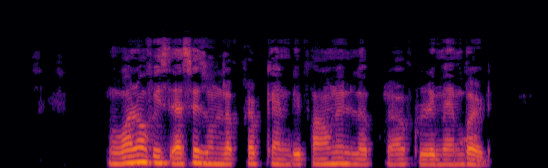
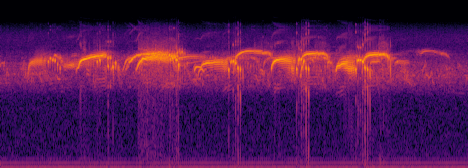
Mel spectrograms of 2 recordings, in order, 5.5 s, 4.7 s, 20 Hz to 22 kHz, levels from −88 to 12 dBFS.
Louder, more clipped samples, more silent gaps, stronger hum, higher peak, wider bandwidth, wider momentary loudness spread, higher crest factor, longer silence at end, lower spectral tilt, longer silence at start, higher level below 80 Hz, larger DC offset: second, -25 LUFS vs -8 LUFS; neither; neither; second, none vs 50 Hz at -50 dBFS; second, -8 dBFS vs 0 dBFS; second, 9 kHz vs 13 kHz; second, 11 LU vs 14 LU; first, 18 dB vs 12 dB; first, 0.65 s vs 0 s; first, -6.5 dB/octave vs 4.5 dB/octave; first, 1.1 s vs 0 s; second, -64 dBFS vs -48 dBFS; neither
